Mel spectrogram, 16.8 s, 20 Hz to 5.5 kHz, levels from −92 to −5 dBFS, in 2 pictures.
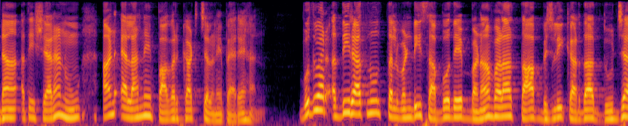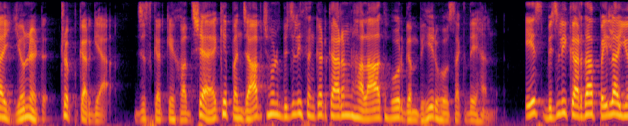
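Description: Listening through the recording, nothing stood out as a technical fault at any point.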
